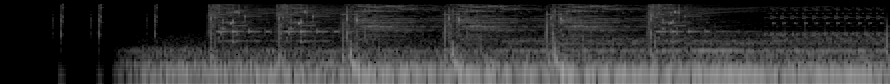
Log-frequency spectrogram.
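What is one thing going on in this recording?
Chimes ring out as scores are tallied.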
